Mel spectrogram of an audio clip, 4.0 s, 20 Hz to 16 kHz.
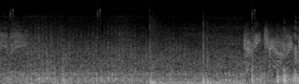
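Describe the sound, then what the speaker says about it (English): A CH-53 heavy-lift helicopter in the combat game Broken Arrow drones with a steady rotor rumble, set in a noisy battle mix with scattered bangs and a few short bursts. "CH-53 heavy lift helicopter here"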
